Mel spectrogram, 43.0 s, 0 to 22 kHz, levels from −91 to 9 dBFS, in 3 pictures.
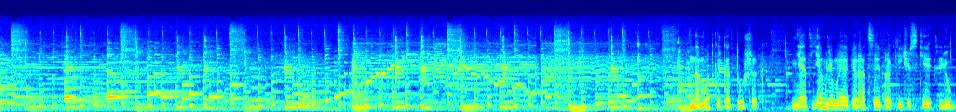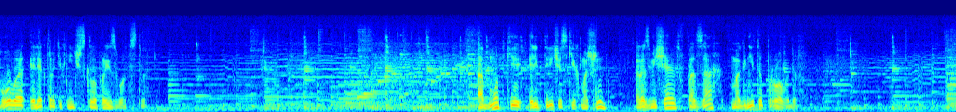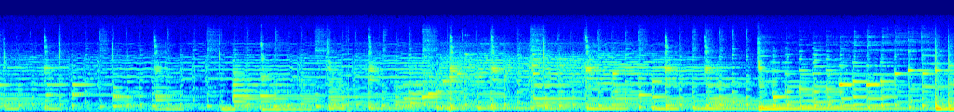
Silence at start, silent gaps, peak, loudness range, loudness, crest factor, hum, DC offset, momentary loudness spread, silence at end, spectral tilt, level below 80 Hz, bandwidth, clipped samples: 0 s; none; -12 dBFS; 9 LU; -31 LUFS; 18 dB; none; under 0.1%; 15 LU; 0 s; -6 dB/octave; -62 dBFS; 13 kHz; under 0.1%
